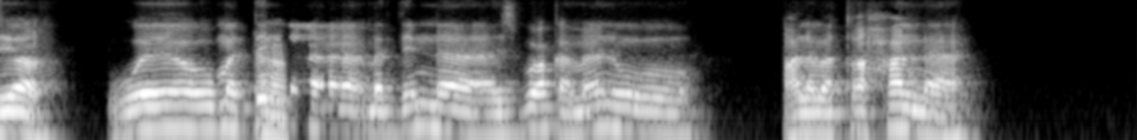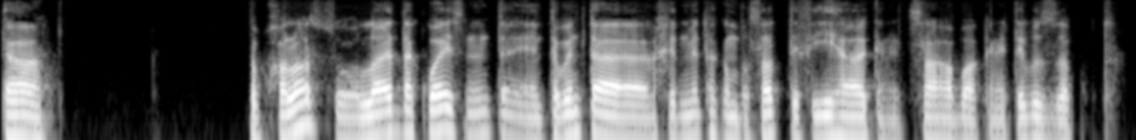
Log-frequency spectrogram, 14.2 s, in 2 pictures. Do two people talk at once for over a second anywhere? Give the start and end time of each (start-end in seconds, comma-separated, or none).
none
